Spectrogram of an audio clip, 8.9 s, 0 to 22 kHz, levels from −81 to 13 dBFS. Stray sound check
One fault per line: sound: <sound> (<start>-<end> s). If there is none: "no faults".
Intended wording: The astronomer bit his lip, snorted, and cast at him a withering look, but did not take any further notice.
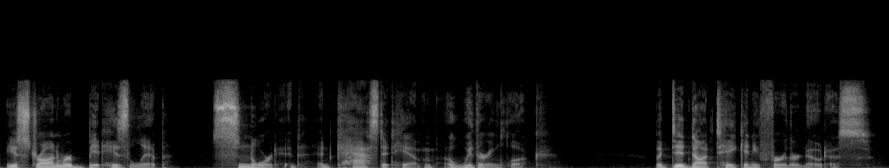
no faults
